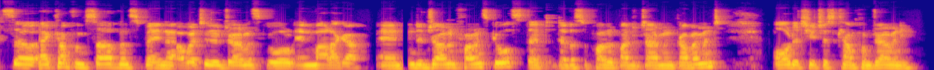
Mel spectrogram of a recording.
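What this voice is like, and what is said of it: German accent, not Spanish. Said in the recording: “there's no Spanish accent here ... I have a German accent”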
